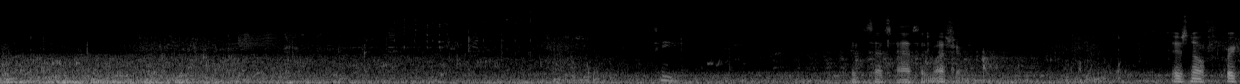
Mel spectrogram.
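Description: Water rumbles and bubbles in a low, steady underwater drone.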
